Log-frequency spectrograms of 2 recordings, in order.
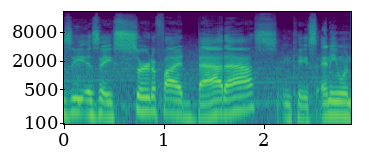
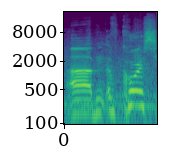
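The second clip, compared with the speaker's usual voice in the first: normal talking voice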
